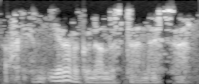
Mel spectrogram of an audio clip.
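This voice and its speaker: An actor playing a hungover, apologetic police detective sergeant in a radio drama, halting and deferential. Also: male voice, very deep voice, big pitch swings. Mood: earnest, muddled. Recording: dull lo-fi radio audio, faint noise.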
